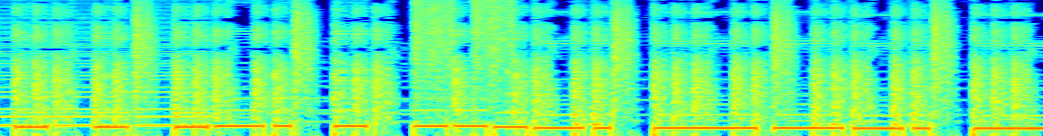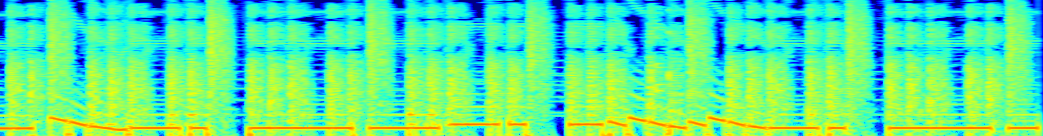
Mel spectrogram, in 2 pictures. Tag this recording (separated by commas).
Music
